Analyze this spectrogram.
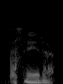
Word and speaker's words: theta: Okay, so that's how it's said, theta.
